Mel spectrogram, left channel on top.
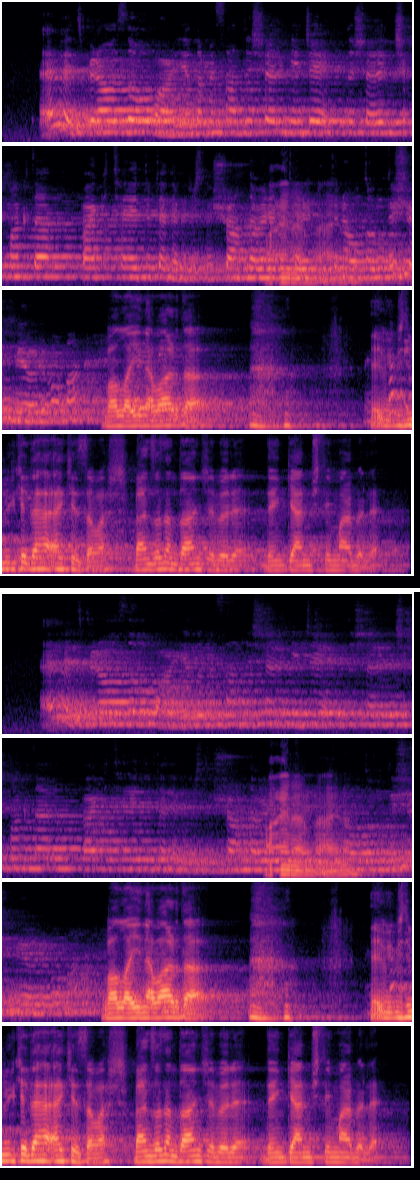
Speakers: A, on the left (about 75°); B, on the right (about 20°).
A: Evet biraz da o var. Ya da mesela dışarı gece dışarı çıkmakta belki tereddüt edebilirsin. Şu anda öyle
B: Aynen,
A: bir tereddütün
B: aynen.
A: olduğunu <laughs> düşünmüyorum ama
B: Vallahi
A: öyle
B: yine
A: bir
B: var da <laughs> E,
A: tabii
B: Bizim ülkede
A: ki.
B: her- herkes de var. Ben zaten daha önce böyle denk gelmişliğim var böyle.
